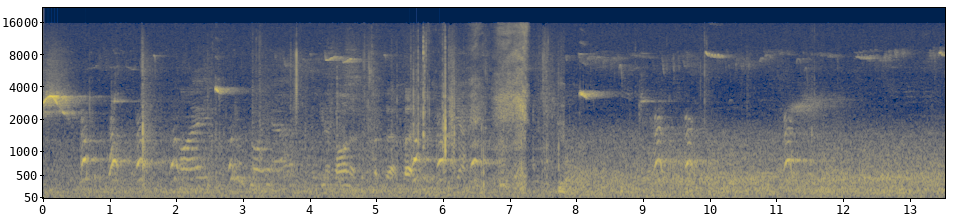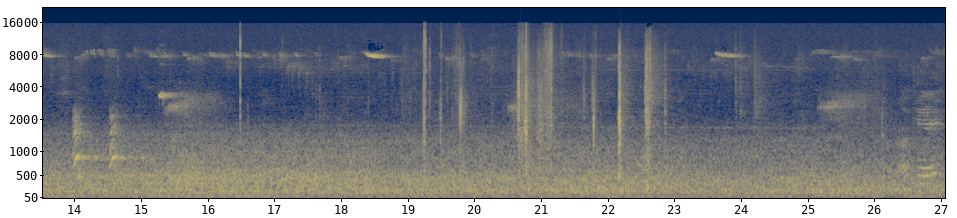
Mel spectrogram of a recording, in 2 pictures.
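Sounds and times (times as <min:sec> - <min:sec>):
thin high bird chirps: 0:00.0 - 0:01.8
birds calling: 0:00.0 - 0:27.0
outdoor background hiss: 0:00.0 - 0:27.0.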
